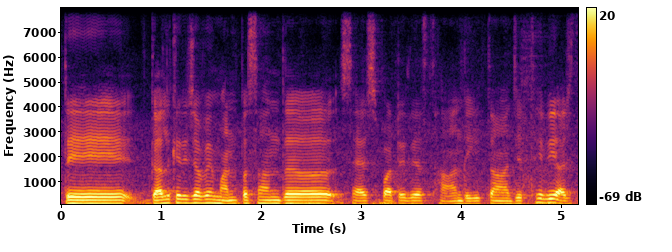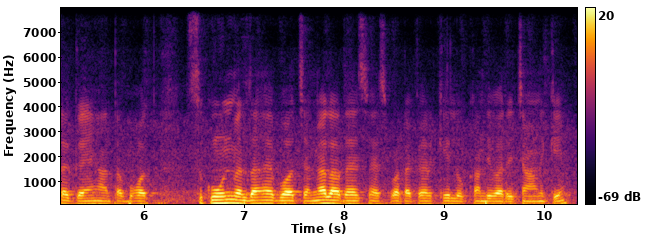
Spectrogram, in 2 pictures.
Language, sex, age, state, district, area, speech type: Punjabi, male, 18-30, Punjab, Mansa, rural, spontaneous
